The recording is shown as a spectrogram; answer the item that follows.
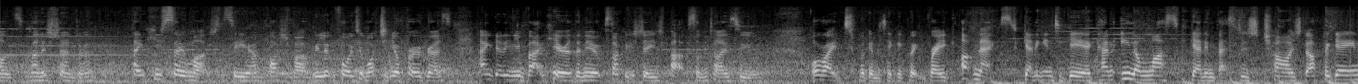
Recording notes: live from the New York Stock Exchange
